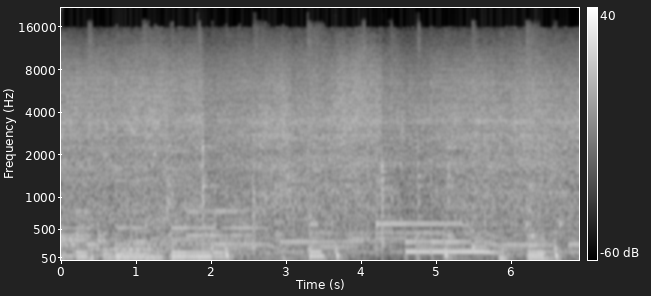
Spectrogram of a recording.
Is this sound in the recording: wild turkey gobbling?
no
